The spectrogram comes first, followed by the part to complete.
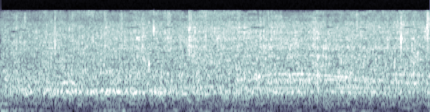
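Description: Steady applause from a theatre audience.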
